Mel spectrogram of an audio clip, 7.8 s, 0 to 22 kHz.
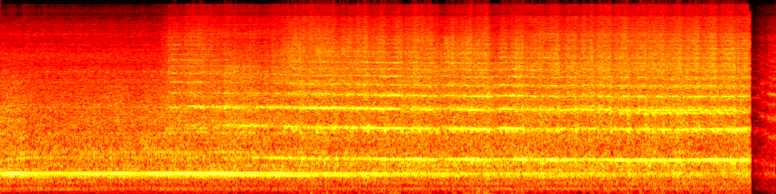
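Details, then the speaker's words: Harbor Freight bandsaw with upgraded Leeson 1 hp 1725 rpm motor, cutting two stacked 2x4s: steady bright whine holding pitch, no bogging; the blade popped to the side, so the saw needs adjusting. "so i need to kind of adjust everything now that we got some power because that went a whole lot better than i had in the past"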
